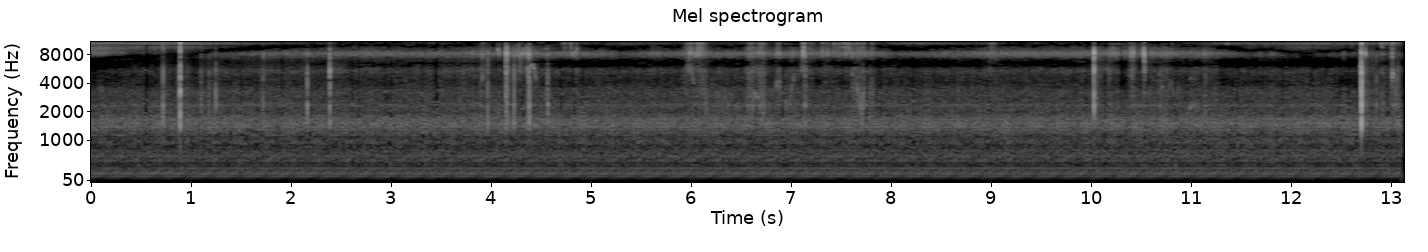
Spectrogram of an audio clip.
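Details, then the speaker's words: Endoscopic ear suction of a male's infected right ear canal with stuck debris on the canal wall and atop the eardrum: steady suction hiss with sharp crackles and clicks like paper crackling. "I'm just bending over all the sound they're not the most soothing are they no much truth about people set back it sounds like five paper crackling"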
